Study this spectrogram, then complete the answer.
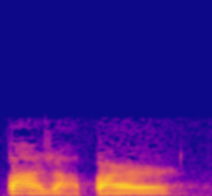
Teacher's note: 如果后加字是▁ra▁的话，一定要是延长。那么它有时候发这个颤音▁r▁的音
